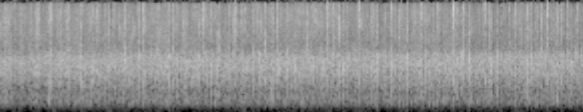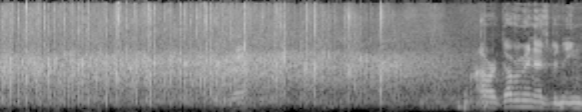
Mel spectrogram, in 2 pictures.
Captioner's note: applause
